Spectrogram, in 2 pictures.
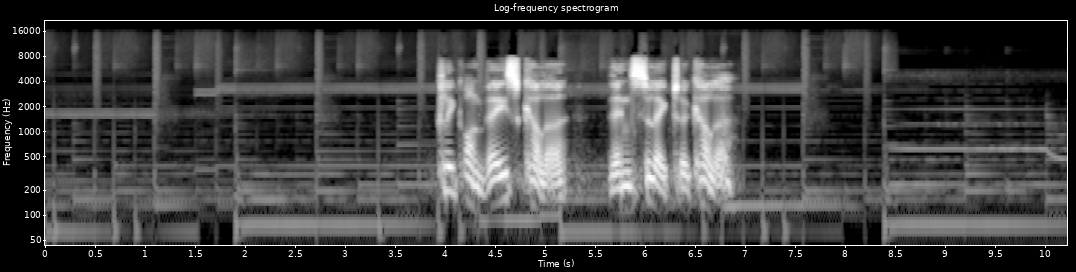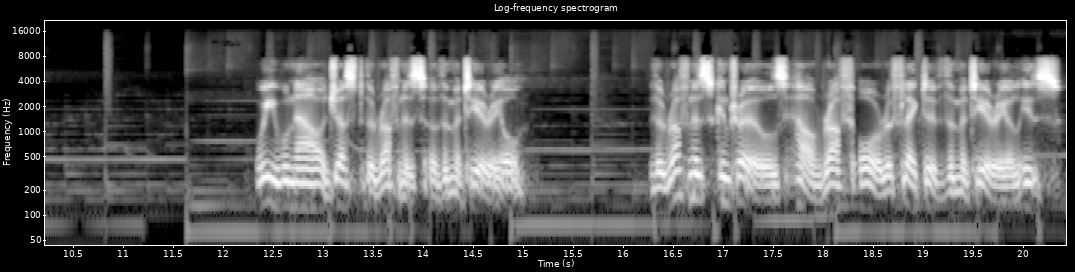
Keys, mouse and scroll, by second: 2.4 click, 7.8 click, 14.7-15.9 scroll down 2, 20.3-20.4 drag.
